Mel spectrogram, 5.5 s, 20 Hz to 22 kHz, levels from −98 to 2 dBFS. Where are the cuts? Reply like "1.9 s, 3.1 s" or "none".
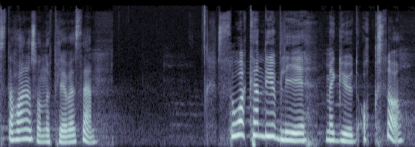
2.8 s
